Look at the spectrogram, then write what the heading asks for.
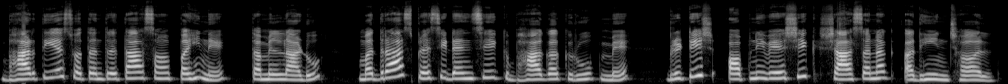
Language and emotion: Maithili, neutral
